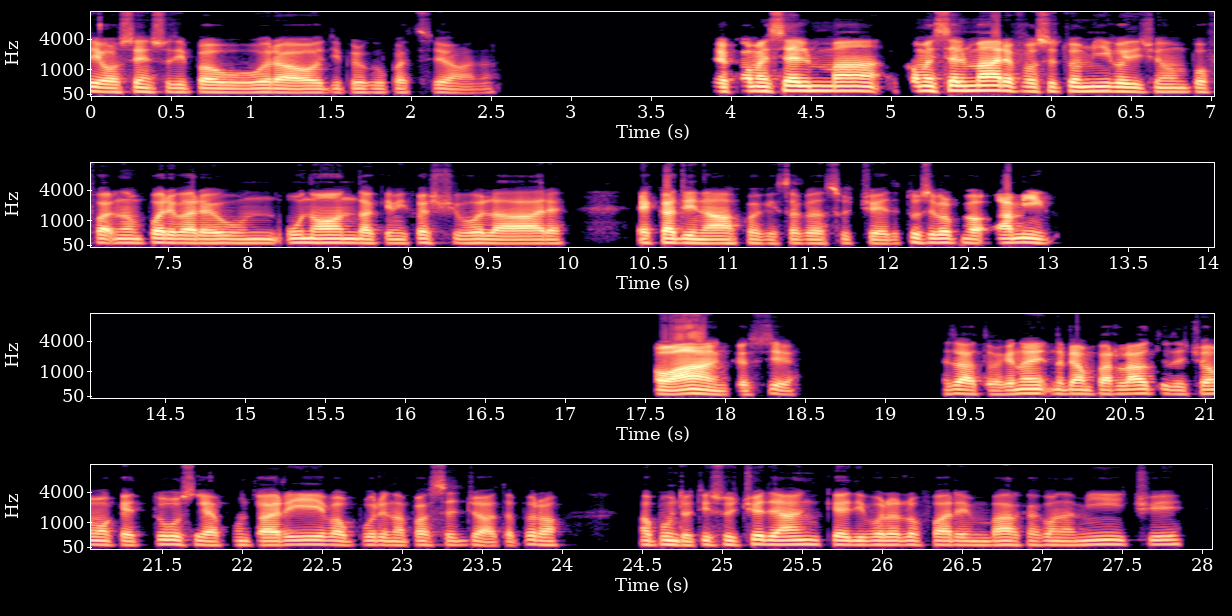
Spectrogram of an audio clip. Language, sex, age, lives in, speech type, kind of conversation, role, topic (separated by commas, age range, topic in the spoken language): Italian, male, 25-29, Italy, conversation, podcast, host, Preferisci il mare, il lago o il bosco per meditare?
